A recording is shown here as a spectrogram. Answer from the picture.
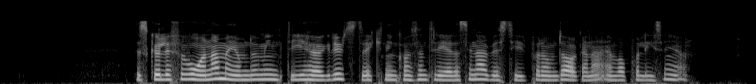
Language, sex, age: Swedish, female, 19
